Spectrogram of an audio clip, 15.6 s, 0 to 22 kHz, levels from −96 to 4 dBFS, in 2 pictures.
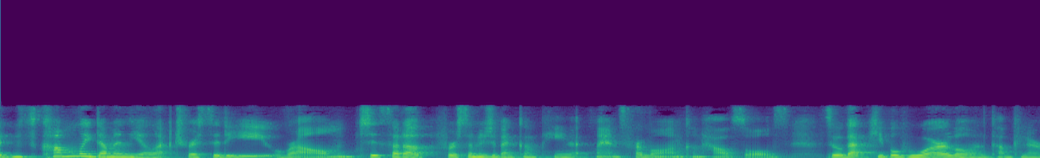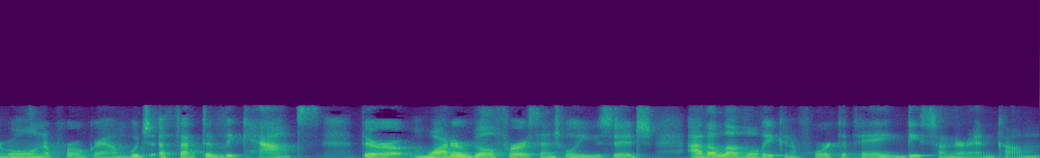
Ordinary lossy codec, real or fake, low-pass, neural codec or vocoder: MP3, 64 kbps; fake; 7.2 kHz; codec, 24 kHz, 0.9 kbps, WavTokenizer, large speech release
